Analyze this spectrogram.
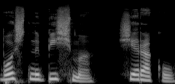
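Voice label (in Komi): босьтны письмӧ сераку, Komi, female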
